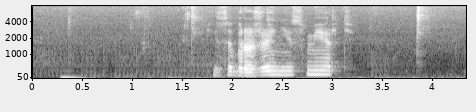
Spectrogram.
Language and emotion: Russian, sad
